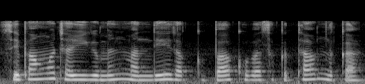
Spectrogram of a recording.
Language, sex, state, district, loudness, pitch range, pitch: Garo, female, Meghalaya, West Garo Hills, -19 LUFS, 205-225 Hz, 215 Hz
